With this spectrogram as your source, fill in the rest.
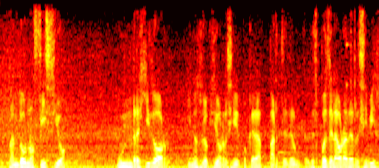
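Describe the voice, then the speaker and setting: Over noticeable background noise and audible room echo, a man at a medium pitch speaks at a very fast pace. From Mexico, Puebla. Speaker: municipal economy and tourism official. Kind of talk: casual interview chat. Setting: café.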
